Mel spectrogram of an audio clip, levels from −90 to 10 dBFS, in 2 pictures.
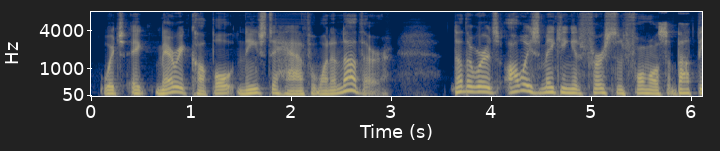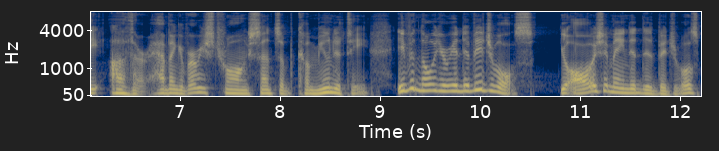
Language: English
